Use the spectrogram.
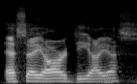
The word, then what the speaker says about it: Sardis: How do you pronounce this lake? Sardis, S-A-R-D-I-S?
